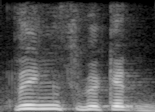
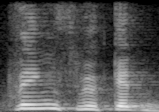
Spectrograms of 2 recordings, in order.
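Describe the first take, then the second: The two takes are said the same way.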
